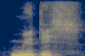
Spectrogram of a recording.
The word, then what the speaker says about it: Mutis: I pronounce it like the French way. I'd say Mutis. Mutis.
